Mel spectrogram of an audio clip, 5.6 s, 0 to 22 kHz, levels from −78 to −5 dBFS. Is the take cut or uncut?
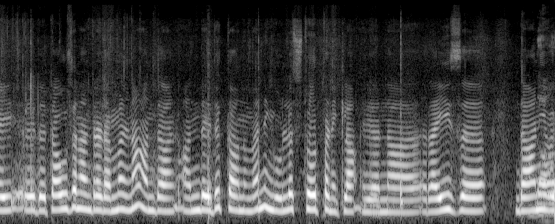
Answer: uncut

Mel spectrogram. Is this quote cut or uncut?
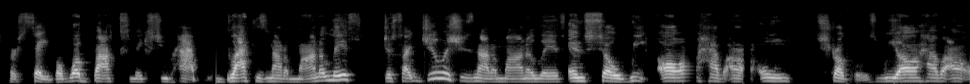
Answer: cut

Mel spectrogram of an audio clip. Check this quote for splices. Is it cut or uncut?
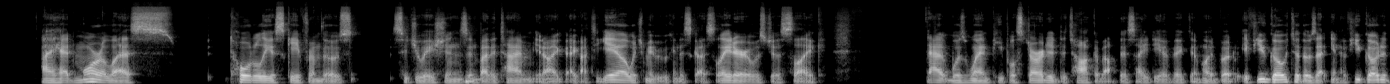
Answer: uncut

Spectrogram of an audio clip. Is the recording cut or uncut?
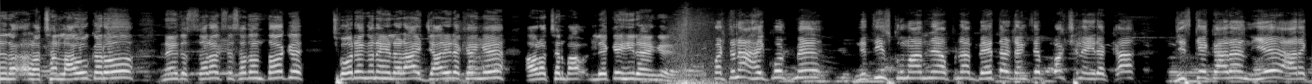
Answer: cut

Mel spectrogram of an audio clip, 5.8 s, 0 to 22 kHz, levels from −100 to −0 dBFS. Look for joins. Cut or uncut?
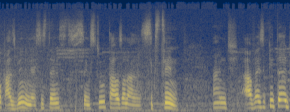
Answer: uncut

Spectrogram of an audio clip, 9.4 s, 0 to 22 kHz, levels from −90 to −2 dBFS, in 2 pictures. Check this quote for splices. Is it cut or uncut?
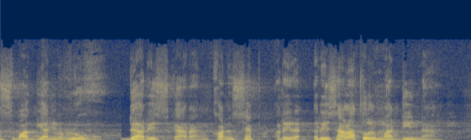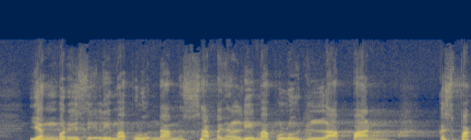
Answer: cut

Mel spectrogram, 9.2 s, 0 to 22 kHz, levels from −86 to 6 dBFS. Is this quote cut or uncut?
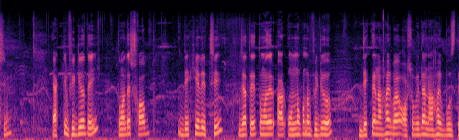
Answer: uncut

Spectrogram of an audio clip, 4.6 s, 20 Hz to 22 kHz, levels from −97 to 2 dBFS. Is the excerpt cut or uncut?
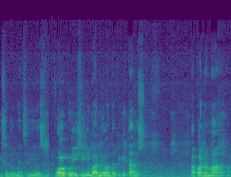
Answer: cut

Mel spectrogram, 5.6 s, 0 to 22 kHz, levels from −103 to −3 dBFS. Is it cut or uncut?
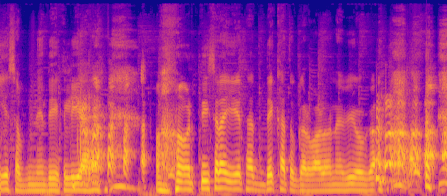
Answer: uncut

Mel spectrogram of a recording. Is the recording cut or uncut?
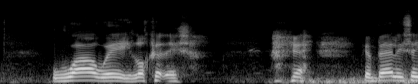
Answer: uncut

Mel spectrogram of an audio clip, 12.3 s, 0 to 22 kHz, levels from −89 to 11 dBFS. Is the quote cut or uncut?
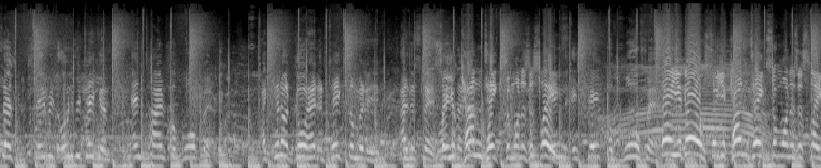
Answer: uncut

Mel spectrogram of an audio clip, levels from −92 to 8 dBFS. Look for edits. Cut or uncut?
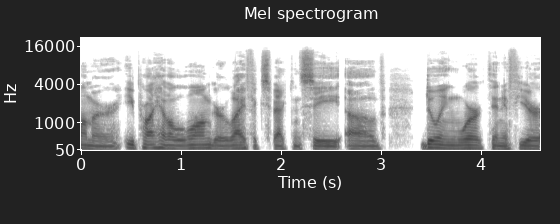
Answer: uncut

